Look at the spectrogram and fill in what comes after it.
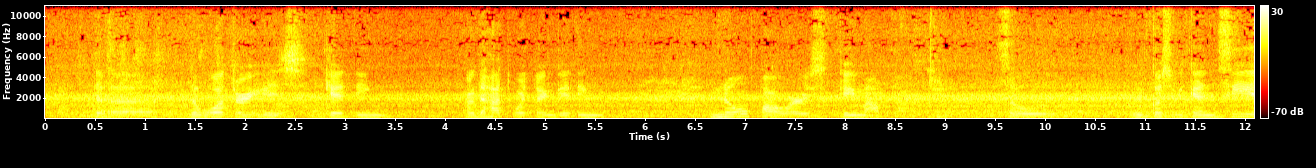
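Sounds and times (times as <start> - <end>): faint high whine: 0.0 - 12.0
steady mechanical hum: 0.0 - 12.0.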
